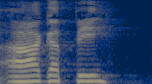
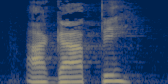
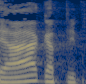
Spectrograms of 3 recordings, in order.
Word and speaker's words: agape: Uma das palavras para amor é a palavra ágape ou agape ou agapos ro. Em português, as pessoas gostam de dizer ágape porque se tornou popular com o acento na sílaba errada.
